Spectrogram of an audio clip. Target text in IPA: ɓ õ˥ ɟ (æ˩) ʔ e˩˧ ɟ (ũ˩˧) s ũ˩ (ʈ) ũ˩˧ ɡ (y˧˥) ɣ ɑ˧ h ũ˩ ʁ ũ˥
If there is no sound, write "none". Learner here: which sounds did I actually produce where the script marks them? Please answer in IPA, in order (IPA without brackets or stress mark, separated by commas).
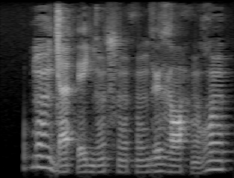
æ˩˧, ũ˩˧, θ, ø˧˥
